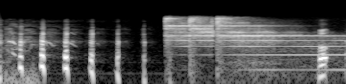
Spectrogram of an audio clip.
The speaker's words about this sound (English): Payback trivia, Dan, ring the bell.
